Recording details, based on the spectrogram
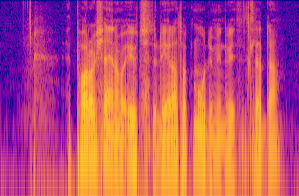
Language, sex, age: Swedish, male, 35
